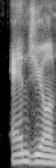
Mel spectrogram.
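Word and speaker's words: Angion: jumped on PornHub and sneezing onto a tissue angon method which is the penis exercises that develop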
